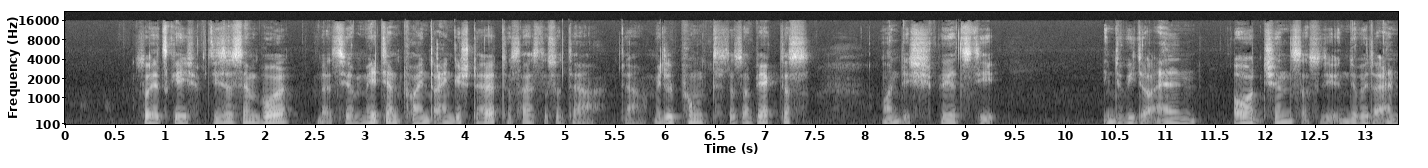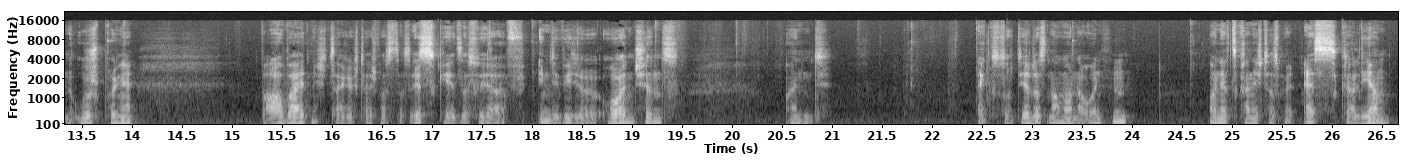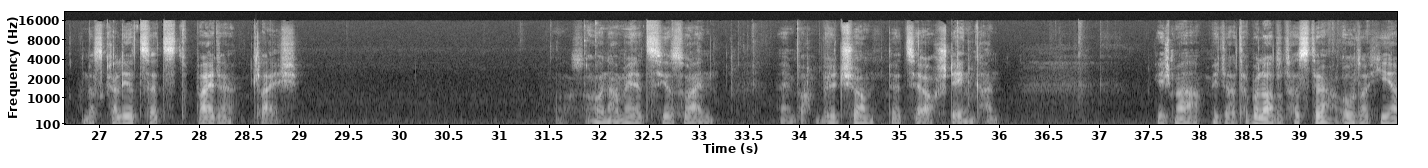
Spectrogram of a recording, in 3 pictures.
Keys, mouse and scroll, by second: 1.2 click, 7.8 click, 17.4 click, 21.5 shift+middle click, 23.0 click, 25.3 s, 31.9 middle click, 32.5-32.9 scroll down 1, 33.1 shift+middle click, 33.1 scroll down 1, 33.8 middle click, 39.6 click.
